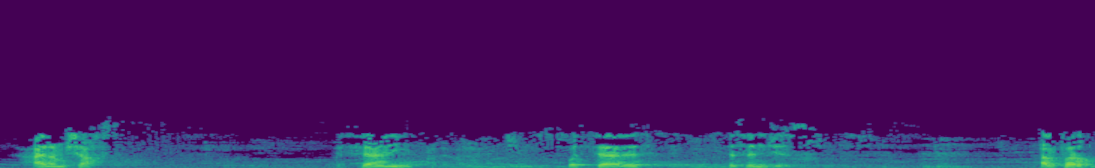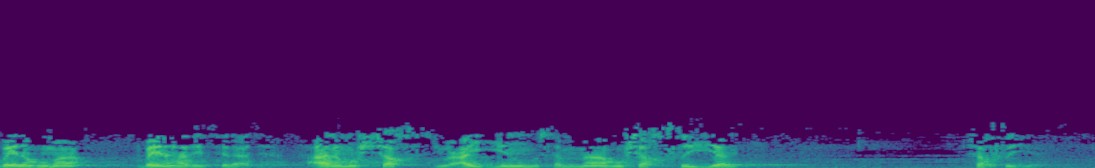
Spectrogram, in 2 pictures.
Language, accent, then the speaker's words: Arabic; Al-Qassim, Saudi Arabia; أظن كنا عندنا في القصيم، ها، لكلها القصيم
